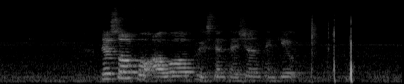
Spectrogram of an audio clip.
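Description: A young woman speaks clearly nearby.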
